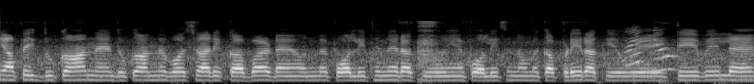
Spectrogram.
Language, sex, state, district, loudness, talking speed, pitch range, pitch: Hindi, female, Chhattisgarh, Bastar, -16 LUFS, 190 wpm, 190-200 Hz, 195 Hz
